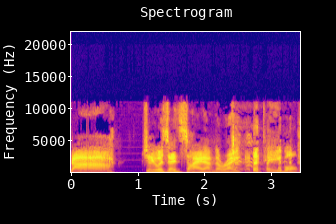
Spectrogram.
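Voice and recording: A man speaks at a fairly slow pace and medium pitch. He uses a put-on character voice.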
